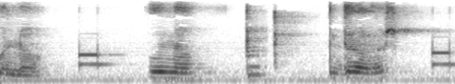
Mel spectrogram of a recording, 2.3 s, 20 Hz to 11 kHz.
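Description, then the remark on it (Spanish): Short electronic keypad dialing beeps from a touchscreen phone's numeric keypad as the digits 1, 2, 3 are dialed, a couple of brief tones while a person talks over and between them. “Número de teléfono, 1, 2, 3. Eso es lo que he marcado yo.”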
